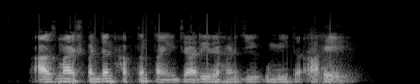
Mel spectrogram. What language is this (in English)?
Sindhi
